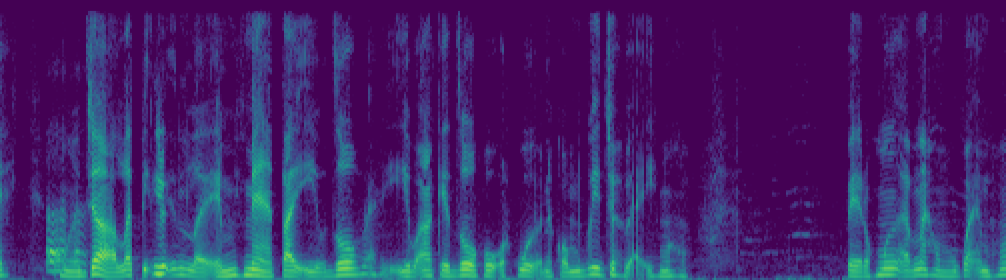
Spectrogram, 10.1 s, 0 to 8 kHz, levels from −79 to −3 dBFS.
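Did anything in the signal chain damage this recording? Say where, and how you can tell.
No, nothing damaged it.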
